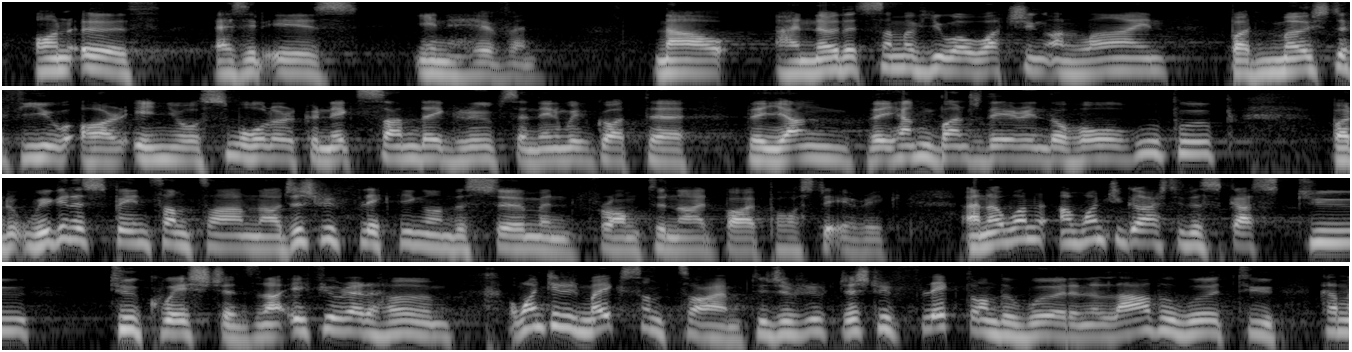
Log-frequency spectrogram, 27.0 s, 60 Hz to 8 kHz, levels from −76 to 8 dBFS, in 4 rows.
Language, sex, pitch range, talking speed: English, male, 140-180 Hz, 215 wpm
